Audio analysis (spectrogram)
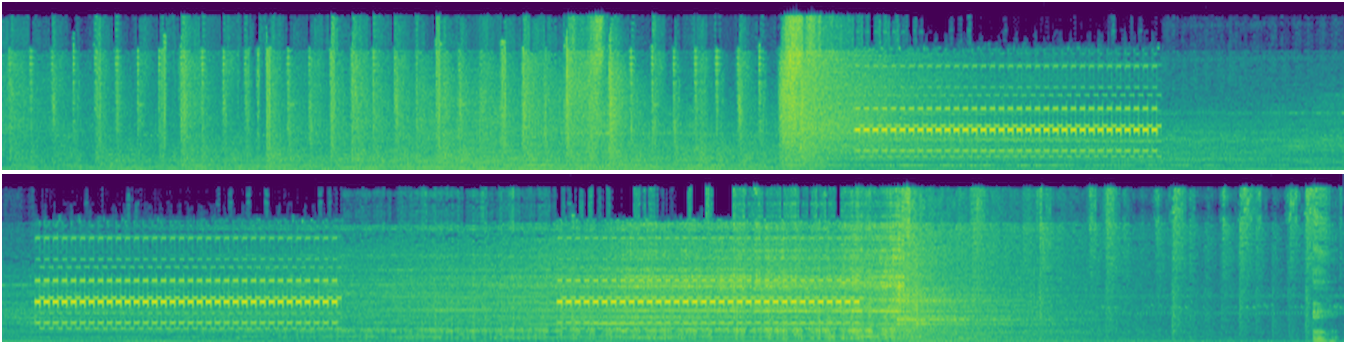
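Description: A phone rings in repeated electronic bursts, ringtone tones pulsing over steady background noise and a low hum, with no one speaking.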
